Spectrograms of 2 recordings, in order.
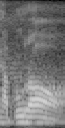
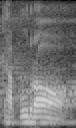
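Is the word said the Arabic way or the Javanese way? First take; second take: Javanese; Javanese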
